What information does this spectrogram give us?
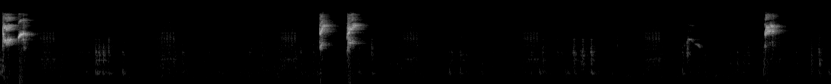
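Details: Pet rosy-faced lovebird (Agapornis roseicollis) chirping: sharp, high, buzzy chirps come singly or in quick pairs at irregular intervals, a few seconds apart, with soft faint twitters between them.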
